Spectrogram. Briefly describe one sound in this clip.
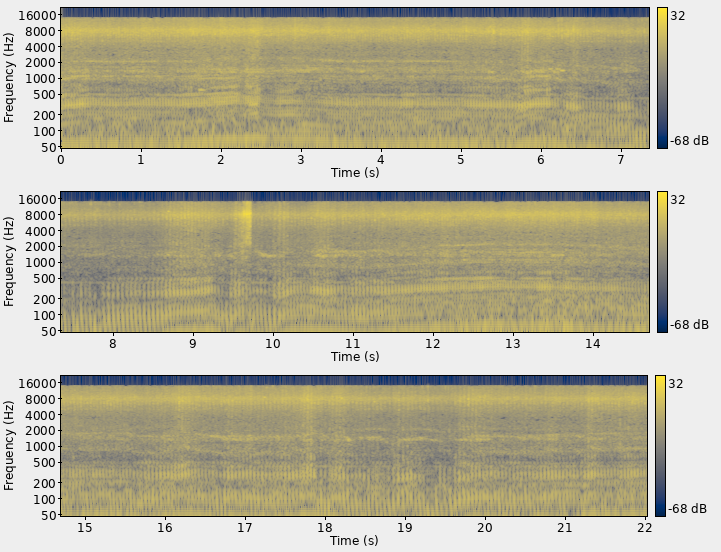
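A bicycle's gears and frame clatter over bumps.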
